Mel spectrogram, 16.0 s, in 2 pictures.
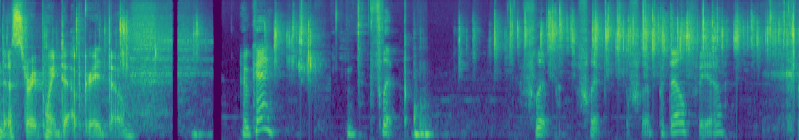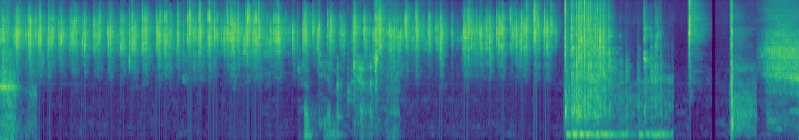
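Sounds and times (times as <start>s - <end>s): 
speech: 0.0s - 1.6s, 2.4s - 4.4s, 5.4s - 8.3s, 11.0s - 12.0s
dice rolling: 2.7s - 3.2s, 4.6s - 14.2s.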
